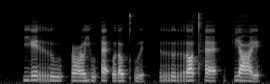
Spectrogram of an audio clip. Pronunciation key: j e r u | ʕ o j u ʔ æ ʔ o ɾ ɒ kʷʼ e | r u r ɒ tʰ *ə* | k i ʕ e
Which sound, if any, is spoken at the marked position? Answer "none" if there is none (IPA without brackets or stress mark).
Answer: æ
